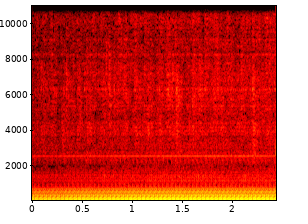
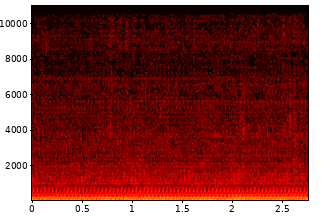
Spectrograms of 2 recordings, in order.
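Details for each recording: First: RV water pump running with kitchen and bathroom sinks open, phone on the floorboard and then carried to the bathroom: loud steady low buzzing drone with fast pulsing rattle, pump vibration heard throughout; before fitting two 5-foot vinyl tubes to reduce noise. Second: RV water pump after adding two 5-foot vinyl tubes on each end to cut vibration, filling drained water heater: steady, soft low hum with even pulse, no banging or chatter; pump running quietly and smoothly.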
